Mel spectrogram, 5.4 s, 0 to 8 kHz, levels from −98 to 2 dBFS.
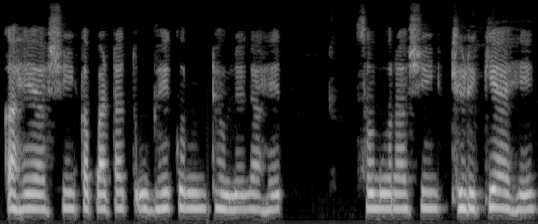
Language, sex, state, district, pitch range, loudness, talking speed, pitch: Marathi, female, Karnataka, Belgaum, 200-215 Hz, -28 LUFS, 120 wpm, 205 Hz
